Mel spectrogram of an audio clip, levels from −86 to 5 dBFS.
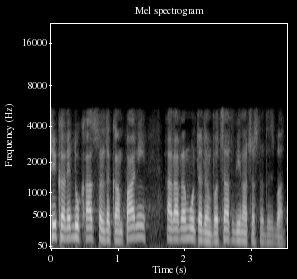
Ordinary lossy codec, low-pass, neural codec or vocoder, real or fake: none; 5.4 kHz; codec, 24 kHz, 1.2 kbps, DualCodec; fake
